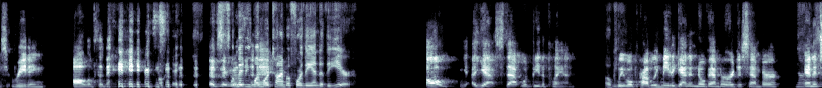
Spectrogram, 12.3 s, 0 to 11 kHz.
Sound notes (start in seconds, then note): 1.4 laughs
